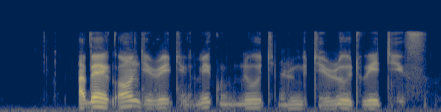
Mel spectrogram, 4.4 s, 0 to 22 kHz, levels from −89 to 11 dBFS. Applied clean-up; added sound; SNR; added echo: neural diffusion model UNIVERSE++.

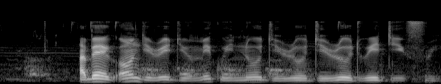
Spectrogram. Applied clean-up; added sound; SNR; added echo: none; Bark / Chatter / Chirp, tweet / Livestock, farm animals, working animals; 19 dB; none.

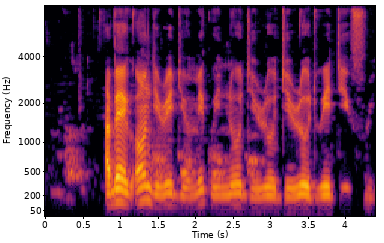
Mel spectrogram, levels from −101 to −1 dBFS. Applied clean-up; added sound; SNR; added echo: classical method Wiener filter.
